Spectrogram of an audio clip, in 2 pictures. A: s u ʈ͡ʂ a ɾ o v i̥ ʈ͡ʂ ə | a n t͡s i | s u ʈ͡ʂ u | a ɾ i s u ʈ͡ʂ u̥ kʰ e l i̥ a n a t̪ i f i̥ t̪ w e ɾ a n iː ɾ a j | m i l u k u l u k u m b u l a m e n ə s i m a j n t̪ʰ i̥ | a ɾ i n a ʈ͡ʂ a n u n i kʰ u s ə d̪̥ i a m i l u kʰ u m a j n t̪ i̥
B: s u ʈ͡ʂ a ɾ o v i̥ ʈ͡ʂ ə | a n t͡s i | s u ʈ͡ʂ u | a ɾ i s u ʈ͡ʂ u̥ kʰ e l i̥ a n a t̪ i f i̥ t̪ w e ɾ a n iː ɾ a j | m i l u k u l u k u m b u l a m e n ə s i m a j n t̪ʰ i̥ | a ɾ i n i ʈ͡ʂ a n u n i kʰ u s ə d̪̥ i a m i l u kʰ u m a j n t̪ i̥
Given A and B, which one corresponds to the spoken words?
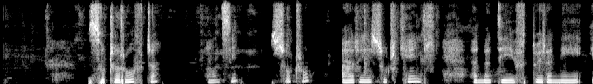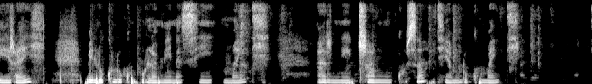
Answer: B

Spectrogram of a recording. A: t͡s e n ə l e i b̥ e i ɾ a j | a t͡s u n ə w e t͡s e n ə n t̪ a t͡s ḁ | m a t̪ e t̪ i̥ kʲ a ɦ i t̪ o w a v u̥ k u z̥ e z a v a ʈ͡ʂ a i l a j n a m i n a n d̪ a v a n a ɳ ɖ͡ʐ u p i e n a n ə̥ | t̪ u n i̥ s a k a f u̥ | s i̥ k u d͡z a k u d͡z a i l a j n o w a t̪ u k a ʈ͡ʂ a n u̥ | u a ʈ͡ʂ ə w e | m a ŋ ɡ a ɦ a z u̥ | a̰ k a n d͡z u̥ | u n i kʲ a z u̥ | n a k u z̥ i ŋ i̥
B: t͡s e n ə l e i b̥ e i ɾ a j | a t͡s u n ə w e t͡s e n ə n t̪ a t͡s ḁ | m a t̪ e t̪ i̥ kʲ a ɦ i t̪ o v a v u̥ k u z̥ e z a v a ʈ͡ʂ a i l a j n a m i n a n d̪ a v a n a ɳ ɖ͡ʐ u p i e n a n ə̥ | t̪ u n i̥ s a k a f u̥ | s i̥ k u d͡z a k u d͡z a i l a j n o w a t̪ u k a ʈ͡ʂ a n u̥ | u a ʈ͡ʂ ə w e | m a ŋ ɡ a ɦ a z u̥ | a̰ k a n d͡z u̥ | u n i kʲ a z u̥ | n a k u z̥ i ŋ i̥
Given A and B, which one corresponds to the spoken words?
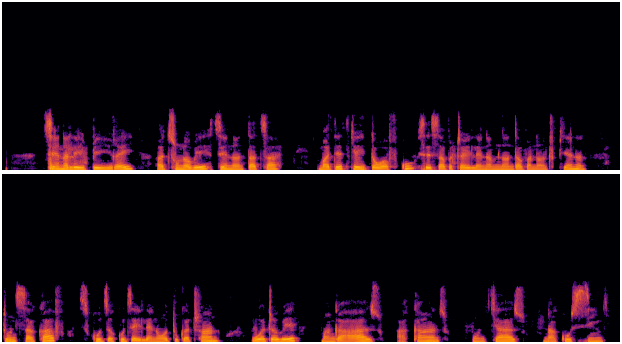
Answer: A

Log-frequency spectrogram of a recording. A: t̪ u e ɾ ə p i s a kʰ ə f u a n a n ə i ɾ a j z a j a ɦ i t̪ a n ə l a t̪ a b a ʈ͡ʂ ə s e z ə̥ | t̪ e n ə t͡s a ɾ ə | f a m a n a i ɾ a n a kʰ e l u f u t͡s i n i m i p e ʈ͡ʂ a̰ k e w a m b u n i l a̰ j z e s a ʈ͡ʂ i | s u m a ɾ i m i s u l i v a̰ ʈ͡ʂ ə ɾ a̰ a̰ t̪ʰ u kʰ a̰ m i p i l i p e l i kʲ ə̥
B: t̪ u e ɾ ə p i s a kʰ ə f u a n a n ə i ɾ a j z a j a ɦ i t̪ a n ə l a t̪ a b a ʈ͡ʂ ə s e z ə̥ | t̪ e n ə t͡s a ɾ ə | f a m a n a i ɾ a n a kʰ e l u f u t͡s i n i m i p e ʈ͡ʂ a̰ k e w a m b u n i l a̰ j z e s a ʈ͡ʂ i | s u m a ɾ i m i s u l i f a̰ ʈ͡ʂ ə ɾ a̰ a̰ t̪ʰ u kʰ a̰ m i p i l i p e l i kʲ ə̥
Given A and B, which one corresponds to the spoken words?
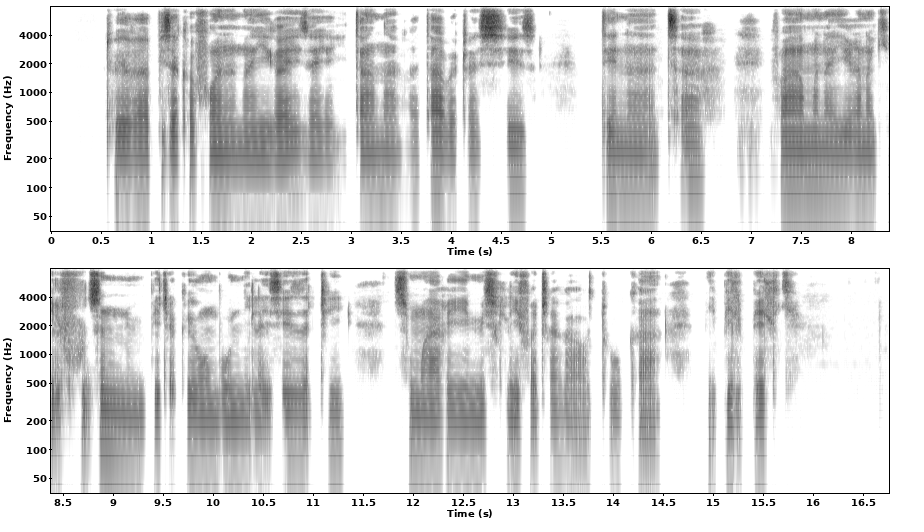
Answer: B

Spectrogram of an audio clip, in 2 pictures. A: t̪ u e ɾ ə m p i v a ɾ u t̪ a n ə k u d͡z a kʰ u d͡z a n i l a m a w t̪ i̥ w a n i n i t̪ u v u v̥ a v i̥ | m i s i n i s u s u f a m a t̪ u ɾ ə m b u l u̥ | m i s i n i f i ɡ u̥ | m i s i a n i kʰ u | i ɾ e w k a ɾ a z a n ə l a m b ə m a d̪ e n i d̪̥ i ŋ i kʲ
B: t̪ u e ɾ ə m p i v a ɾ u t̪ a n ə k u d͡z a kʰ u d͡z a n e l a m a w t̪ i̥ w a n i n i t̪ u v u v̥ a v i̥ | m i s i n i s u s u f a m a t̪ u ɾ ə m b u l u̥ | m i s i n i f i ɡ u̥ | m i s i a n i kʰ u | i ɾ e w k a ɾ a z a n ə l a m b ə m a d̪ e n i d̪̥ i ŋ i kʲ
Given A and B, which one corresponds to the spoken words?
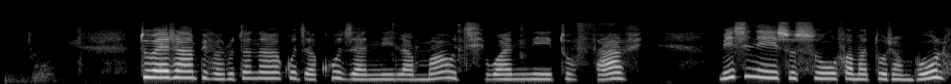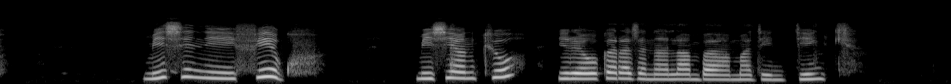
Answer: A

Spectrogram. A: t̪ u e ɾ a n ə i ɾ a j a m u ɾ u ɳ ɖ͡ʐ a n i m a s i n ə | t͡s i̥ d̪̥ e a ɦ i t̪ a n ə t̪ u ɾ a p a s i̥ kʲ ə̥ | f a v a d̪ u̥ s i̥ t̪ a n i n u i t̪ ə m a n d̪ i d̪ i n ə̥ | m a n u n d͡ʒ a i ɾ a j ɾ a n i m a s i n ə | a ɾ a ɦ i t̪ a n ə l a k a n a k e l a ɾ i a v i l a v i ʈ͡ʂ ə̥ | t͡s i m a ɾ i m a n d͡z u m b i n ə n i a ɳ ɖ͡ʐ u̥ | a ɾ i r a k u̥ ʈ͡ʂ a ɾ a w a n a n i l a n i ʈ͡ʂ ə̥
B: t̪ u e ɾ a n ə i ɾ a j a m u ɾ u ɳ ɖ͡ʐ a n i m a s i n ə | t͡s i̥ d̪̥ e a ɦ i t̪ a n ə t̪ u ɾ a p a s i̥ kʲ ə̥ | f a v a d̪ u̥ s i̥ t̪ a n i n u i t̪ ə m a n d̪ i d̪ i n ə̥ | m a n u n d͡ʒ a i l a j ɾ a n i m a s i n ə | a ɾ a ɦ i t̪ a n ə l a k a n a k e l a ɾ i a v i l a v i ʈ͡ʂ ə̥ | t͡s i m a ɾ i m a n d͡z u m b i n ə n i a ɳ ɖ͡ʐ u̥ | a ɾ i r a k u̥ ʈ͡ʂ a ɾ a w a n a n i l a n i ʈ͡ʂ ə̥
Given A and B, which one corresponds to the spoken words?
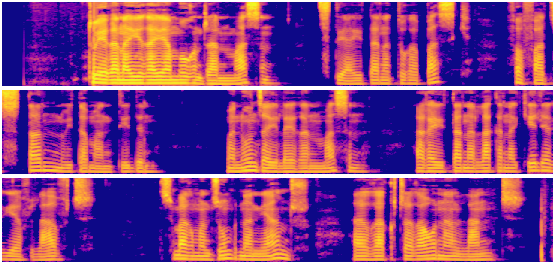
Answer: B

